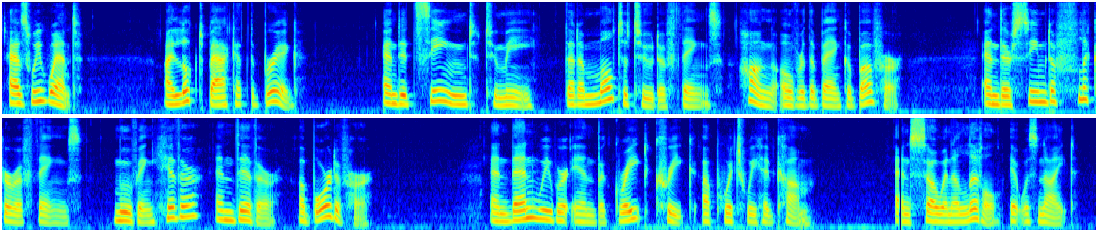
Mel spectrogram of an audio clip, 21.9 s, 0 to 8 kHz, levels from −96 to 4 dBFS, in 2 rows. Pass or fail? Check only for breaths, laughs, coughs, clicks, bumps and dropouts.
fail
